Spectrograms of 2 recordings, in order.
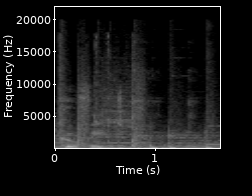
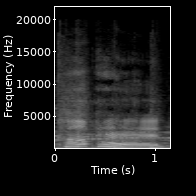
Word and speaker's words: Cuphead: Ali, Cuphead is pronounced Koofeed. It's pronounced Cuphead.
